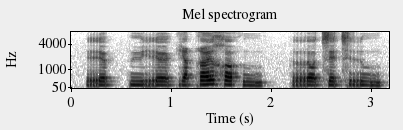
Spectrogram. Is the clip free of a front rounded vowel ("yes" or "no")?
no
